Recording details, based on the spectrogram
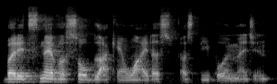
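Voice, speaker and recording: A man's voice: lowish voice, brisk. A man speaking as a guest in an online business session, explaining things informally and emphatically through anecdotes. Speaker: guest, startup CEO.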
